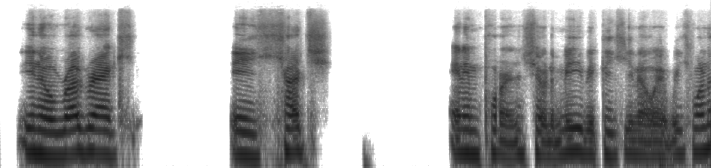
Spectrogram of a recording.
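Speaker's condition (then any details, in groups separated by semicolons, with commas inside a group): Cerebral palsy; voice sometimes sounds childlike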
